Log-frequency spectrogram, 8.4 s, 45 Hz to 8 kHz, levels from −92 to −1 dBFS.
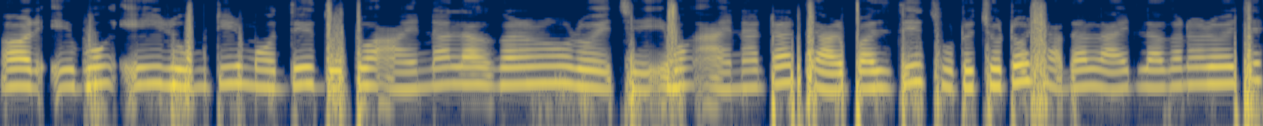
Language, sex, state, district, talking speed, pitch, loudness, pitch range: Bengali, female, West Bengal, Jalpaiguri, 140 wpm, 235 Hz, -18 LUFS, 220-250 Hz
